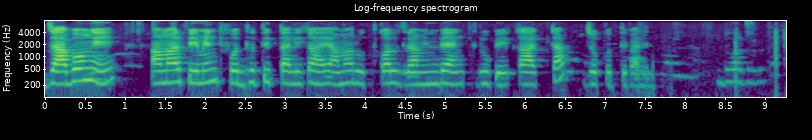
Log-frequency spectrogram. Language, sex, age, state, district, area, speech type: Bengali, female, 30-45, West Bengal, Dakshin Dinajpur, urban, read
